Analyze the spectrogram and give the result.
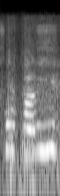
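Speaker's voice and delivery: put-on high, cooing baby talk.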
